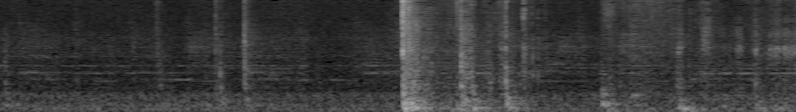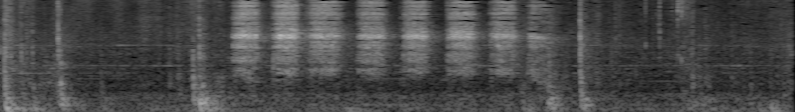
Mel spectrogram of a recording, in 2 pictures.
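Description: A taped cardboard box being opened by hand: a sharp snap about two seconds in and a few knocks and rustles, then a quick run of crackling strokes, several a second, as the tape and top flaps are pulled open.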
